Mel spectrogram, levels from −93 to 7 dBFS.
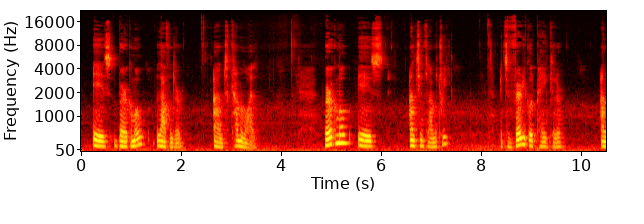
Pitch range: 110-140 Hz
